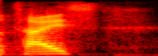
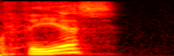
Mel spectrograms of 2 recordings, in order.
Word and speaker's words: Theis: I'll tell you what, anybody who says Theus, well, they're talking about Daniel Theis. That's your sign you're talking to an idiot. – Hold on. He calls him Daniel Theus? – Theus, yeah. – Bill Simmons doesn't even pronounce Daniel Theis's name correctly.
